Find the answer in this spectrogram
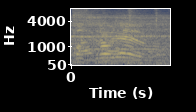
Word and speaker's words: Поздравляю: Поздравляю.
